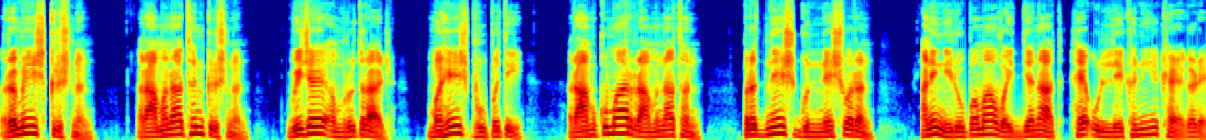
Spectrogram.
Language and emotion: Goan Konkani, neutral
